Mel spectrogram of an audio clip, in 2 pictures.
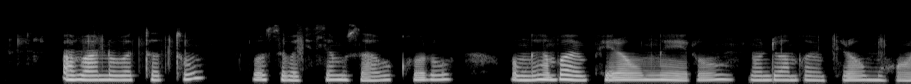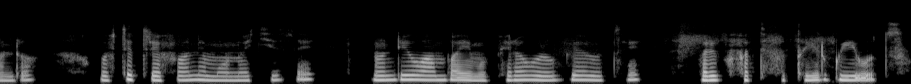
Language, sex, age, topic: Kinyarwanda, female, 25-35, health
